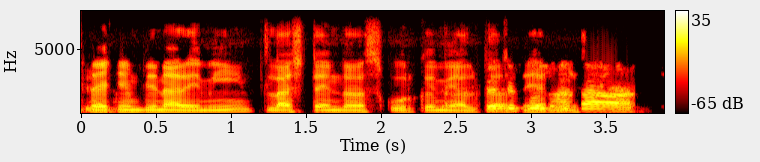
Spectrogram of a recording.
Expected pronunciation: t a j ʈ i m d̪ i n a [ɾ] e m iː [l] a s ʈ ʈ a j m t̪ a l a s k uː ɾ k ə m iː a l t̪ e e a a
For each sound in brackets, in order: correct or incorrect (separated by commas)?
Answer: correct, correct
